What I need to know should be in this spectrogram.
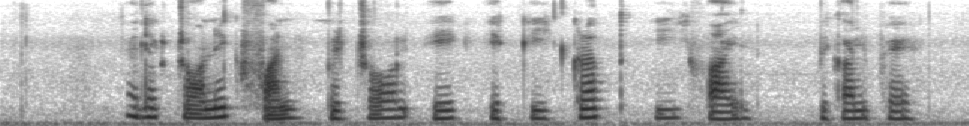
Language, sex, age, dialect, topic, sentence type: Hindi, female, 56-60, Marwari Dhudhari, banking, statement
